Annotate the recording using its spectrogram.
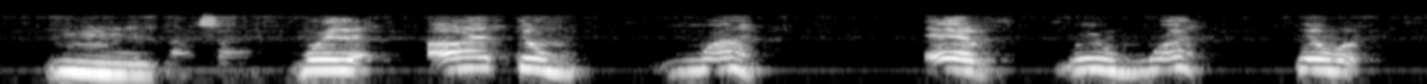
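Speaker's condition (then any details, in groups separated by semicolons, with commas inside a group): Cerebral palsy; present from birth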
